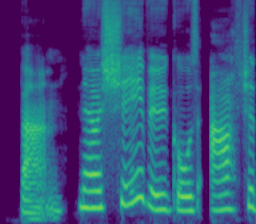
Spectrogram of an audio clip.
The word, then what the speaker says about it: bean: So for example, we have the word woman here, which is ban. Does look like bean in English, but this is the word for woman in Irish. Ban.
